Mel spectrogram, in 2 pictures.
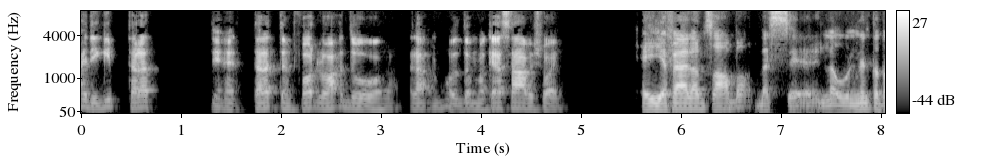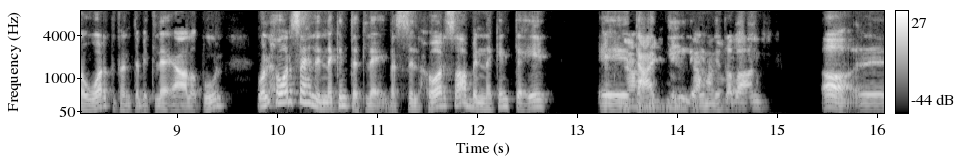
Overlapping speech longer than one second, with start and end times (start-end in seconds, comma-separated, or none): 13.2-14.6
